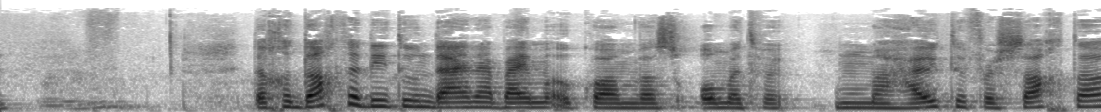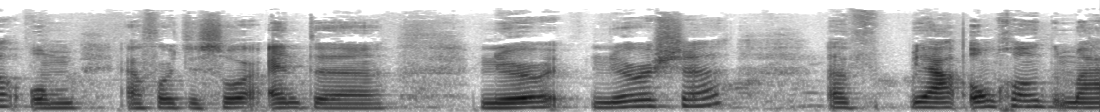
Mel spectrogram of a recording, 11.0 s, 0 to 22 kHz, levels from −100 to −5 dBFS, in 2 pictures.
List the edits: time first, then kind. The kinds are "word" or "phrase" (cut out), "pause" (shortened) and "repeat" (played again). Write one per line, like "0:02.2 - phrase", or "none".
none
